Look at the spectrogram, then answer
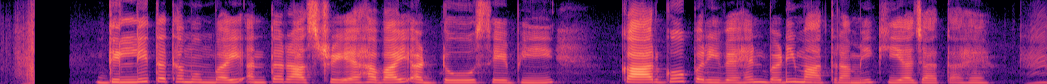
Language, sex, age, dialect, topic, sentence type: Hindi, female, 18-24, Hindustani Malvi Khadi Boli, banking, statement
